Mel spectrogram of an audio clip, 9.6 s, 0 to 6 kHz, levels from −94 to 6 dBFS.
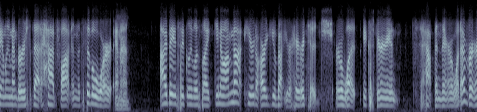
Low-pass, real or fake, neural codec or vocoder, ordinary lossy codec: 5.4 kHz; fake; vocoder, 22.05 kHz, 80 mel bands, Vocos; Opus, 24 kbps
